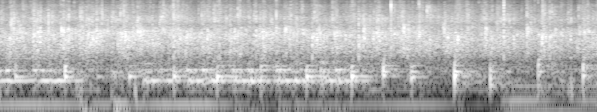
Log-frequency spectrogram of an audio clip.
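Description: A church audience applauds in praise during a worship service. The clapping is dense, continuous and fairly quiet, and it keeps an even level throughout.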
